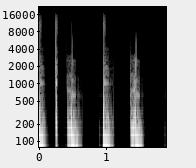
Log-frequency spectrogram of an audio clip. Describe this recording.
7 drumloops created with korg monotron @ recorded with ableton!
loop, minimal, tech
